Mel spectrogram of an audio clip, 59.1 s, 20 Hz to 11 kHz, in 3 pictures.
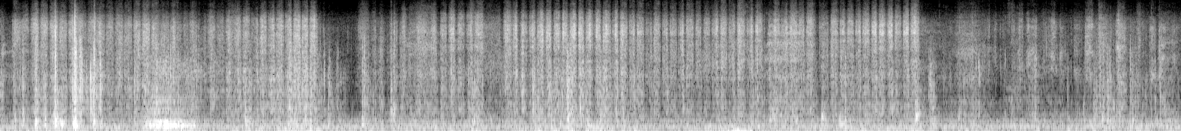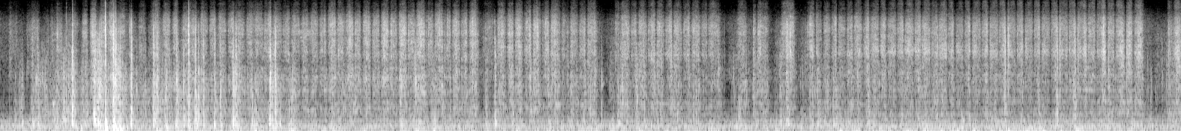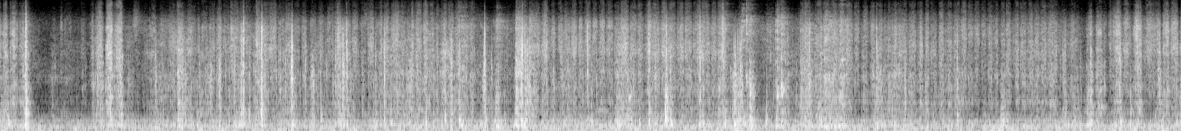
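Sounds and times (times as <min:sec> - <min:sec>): sanding car fender: 0:06.9 - 0:15.2, 0:23.1 - 0:39.5.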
